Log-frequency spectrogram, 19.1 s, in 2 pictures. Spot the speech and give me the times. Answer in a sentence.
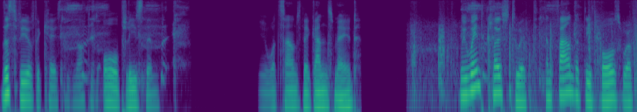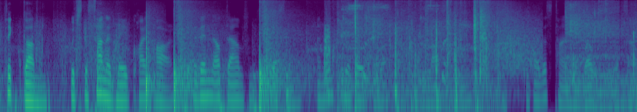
You can hear the speech from 0.0 to 2.4 s, from 3.9 to 5.4 s, from 6.9 to 16.7 s and from 17.4 to 19.0 s.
